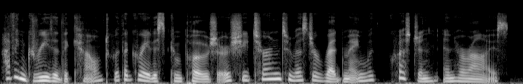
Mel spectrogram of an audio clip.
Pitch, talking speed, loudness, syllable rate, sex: 170 Hz, 205 wpm, -17 LUFS, 5.4 syllables/s, female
